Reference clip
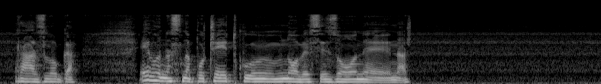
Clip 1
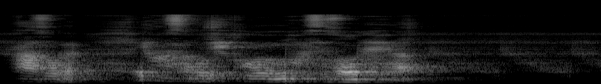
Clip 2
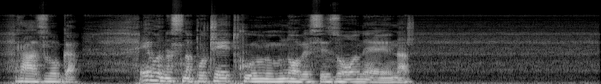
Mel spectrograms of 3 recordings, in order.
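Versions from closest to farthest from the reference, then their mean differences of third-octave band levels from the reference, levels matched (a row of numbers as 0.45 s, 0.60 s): 2, 1; 4.0 dB, 9.5 dB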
